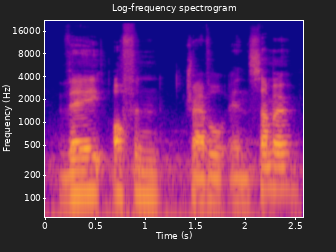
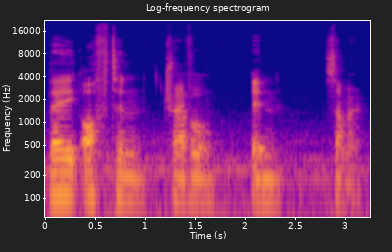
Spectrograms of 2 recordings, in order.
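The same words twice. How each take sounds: First: The t in 'often' is silent. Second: The t in 'often' is pronounced. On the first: "En inglés americano se pronuncia often, sin pronunciar el T" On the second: "en el inglés británico pueden pronunciar la T"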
